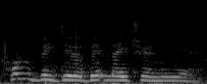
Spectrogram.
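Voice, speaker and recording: Soft-spoken hoarse man, mellow tone. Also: high voice, brisk. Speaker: artist demonstrating painting. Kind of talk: casual live painting demo with chat.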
